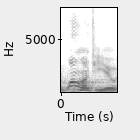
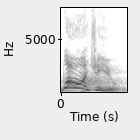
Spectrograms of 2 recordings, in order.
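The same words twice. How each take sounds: First: It is said in a mild, casual tone. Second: It is said in a harsh, scathing tone.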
